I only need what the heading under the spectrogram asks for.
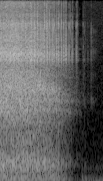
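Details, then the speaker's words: A Breezhaler capsule inhaler during a quick, deep, steady inhalation: a loud, rapid whirring rattle about a second long as the capsule spins, showing adequate inhalation. "should hear a whirring noise as the capsule spins in the inhaler and you may taste the medication in your mouth"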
